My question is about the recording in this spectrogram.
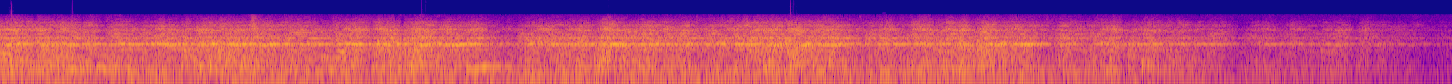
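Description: Steady, loud rumble and rattle of a moving vehicle, likely a train, with a sustained high tone running through it; it fades over the last few seconds.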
